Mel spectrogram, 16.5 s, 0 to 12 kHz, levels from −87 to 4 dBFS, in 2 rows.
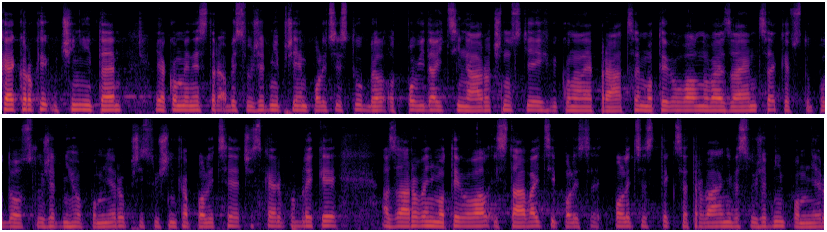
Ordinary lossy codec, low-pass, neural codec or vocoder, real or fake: Opus, 16 kbps; 10.8 kHz; none; real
